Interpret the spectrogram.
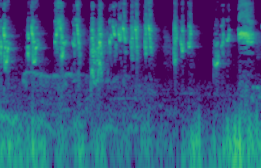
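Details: Young long-tailed shrike practising song to lure other shrikes into singing: rapid, harsh, buzzy chattering notes in dense bursts with a faint low hum beneath.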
